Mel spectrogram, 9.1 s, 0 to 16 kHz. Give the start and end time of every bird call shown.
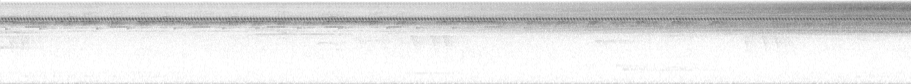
0.0s-9.1s: Buff-breasted Wren (Cantorchilus leucotis)
3.0s-5.2s: unidentified bird
4.1s-4.7s: Gray-fronted Dove (Leptotila rufaxilla)
5.7s-6.2s: Black-faced Antthrush (Formicarius analis)
6.0s-7.2s: Plumbeous Pigeon (Patagioenas plumbea)

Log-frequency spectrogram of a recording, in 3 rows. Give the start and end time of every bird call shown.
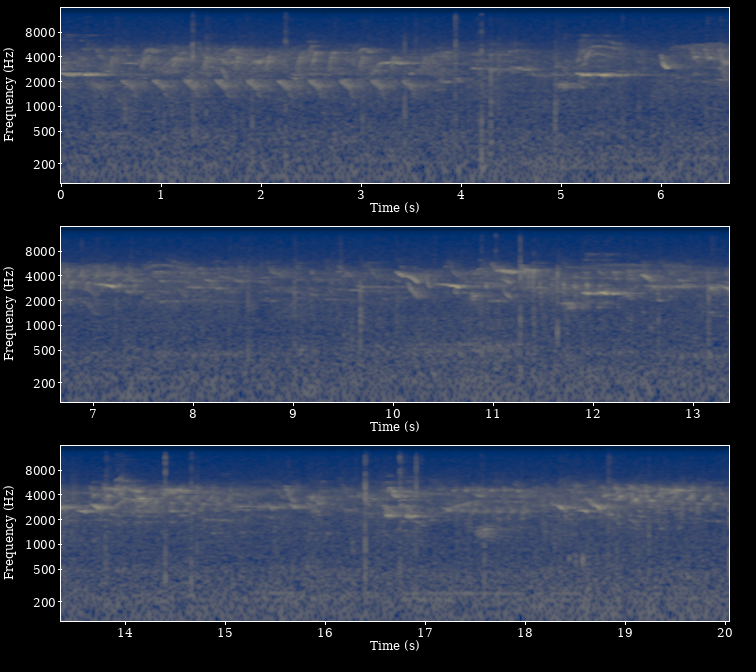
0.0s-0.6s: Iiwi (Drepanis coccinea)
0.6s-3.7s: Northern Cardinal (Cardinalis cardinalis)
4.1s-4.5s: Iiwi (Drepanis coccinea)
4.9s-5.9s: Iiwi (Drepanis coccinea)
5.1s-5.6s: Hawaii Amakihi (Chlorodrepanis virens)
6.1s-7.5s: Hawaii Creeper (Loxops mana)
9.4s-11.7s: Apapane (Himatione sanguinea)
11.7s-12.5s: Iiwi (Drepanis coccinea)
13.6s-15.0s: Hawaii Creeper (Loxops mana)
16.5s-17.1s: Iiwi (Drepanis coccinea)
17.2s-18.2s: Apapane (Himatione sanguinea)
18.7s-20.0s: Hawaii Creeper (Loxops mana)

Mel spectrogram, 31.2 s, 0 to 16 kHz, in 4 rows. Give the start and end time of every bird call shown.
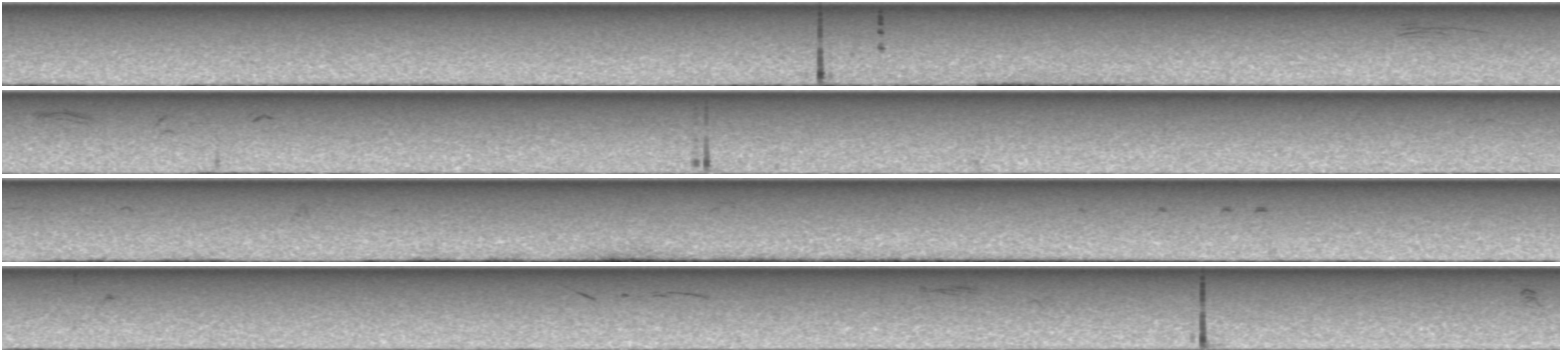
7.0s-7.4s: Hawaii Amakihi (Chlorodrepanis virens)
7.9s-8.8s: Hawaii Amakihi (Chlorodrepanis virens)
9.1s-9.2s: Hawaii Amakihi (Chlorodrepanis virens)
17.0s-17.1s: House Finch (Haemorhous mexicanus)
21.7s-22.0s: Hawaii Amakihi (Chlorodrepanis virens)
26.7s-27.0s: Hawaii Amakihi (Chlorodrepanis virens)
28.0s-28.3s: Hawaii Amakihi (Chlorodrepanis virens)
31.0s-31.1s: Hawaii Amakihi (Chlorodrepanis virens)

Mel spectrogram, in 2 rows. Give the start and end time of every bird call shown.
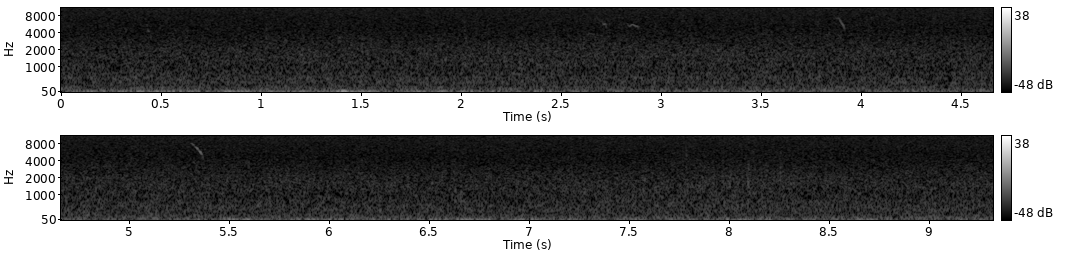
2.4s-3.2s: White-crowned Sparrow (Zonotrichia leucophrys)
3.6s-4.2s: White-crowned Sparrow (Zonotrichia leucophrys)
5.2s-5.6s: White-crowned Sparrow (Zonotrichia leucophrys)

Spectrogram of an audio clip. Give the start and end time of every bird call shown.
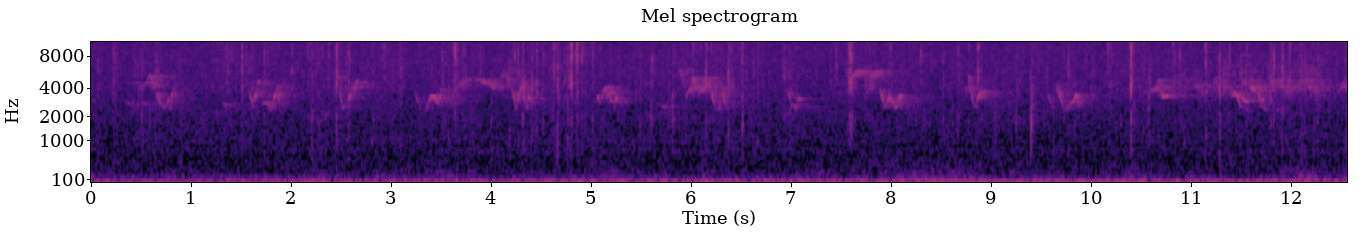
0.0s-12.6s: Red-eyed Vireo (Vireo olivaceus)
3.6s-4.2s: Eastern Wood-Pewee (Contopus virens)
10.7s-12.5s: Ovenbird (Seiurus aurocapilla)

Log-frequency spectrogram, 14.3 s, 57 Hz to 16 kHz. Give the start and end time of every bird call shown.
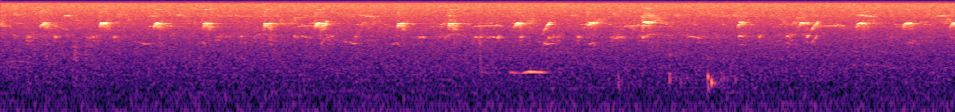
0.0s-14.3s: unidentified bird
7.6s-8.4s: White-tipped Dove (Leptotila verreauxi)

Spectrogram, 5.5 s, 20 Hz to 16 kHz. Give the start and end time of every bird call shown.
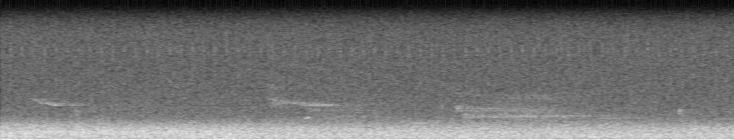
2.1s-2.7s: Common Grackle (Quiscalus quiscula)
3.3s-4.5s: Red-winged Blackbird (Agelaius phoeniceus)

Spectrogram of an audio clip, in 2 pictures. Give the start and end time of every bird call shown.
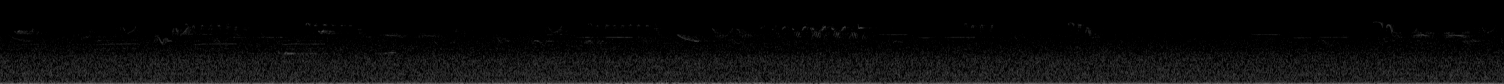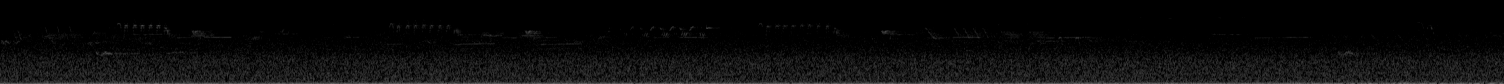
0.0s-2.0s: Dusky Flycatcher (Empidonax oberholseri)
0.1s-3.5s: Red-breasted Nuthatch (Sitta canadensis)
2.1s-4.7s: Mountain Chickadee (Poecile gambeli)
3.7s-4.2s: Mountain Quail (Oreortyx pictus)
4.8s-5.9s: Western Tanager (Piranga ludoviciana)
5.3s-6.4s: Mountain Chickadee (Poecile gambeli)
6.0s-7.6s: Green-tailed Towhee (Pipilo chlorurus)
7.6s-8.8s: MacGillivray's Warbler (Geothlypis tolmiei)
8.7s-11.5s: Mountain Chickadee (Poecile gambeli)
12.5s-14.9s: Mountain Chickadee (Poecile gambeli)
15.8s-17.0s: Mountain Quail (Oreortyx pictus)
16.2s-22.2s: Mountain Chickadee (Poecile gambeli)
18.7s-21.2s: Red-breasted Nuthatch (Sitta canadensis)
21.1s-22.5s: MacGillivray's Warbler (Geothlypis tolmiei)
22.5s-23.8s: Mountain Chickadee (Poecile gambeli)
23.8s-24.2s: Dusky Flycatcher (Empidonax oberholseri)
24.7s-26.1s: Mountain Chickadee (Poecile gambeli)
26.8s-28.3s: Mountain Chickadee (Poecile gambeli)
28.1s-28.9s: Mountain Quail (Oreortyx pictus)
28.8s-29.6s: Mountain Chickadee (Poecile gambeli)

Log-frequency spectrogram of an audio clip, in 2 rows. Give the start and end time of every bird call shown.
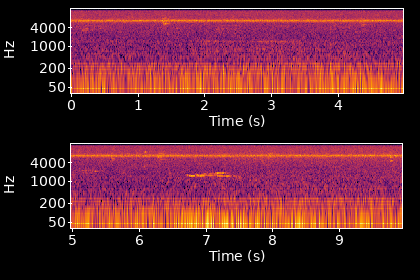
1.2s-1.7s: Rufous-capped Warbler (Basileuterus rufifrons)
4.0s-9.9s: Rufous-capped Warbler (Basileuterus rufifrons)
6.6s-7.7s: Long-tailed Manakin (Chiroxiphia linearis)

